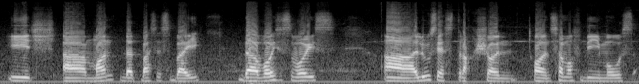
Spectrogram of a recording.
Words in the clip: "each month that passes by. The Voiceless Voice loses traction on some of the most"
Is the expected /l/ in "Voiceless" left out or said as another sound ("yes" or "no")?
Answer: yes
